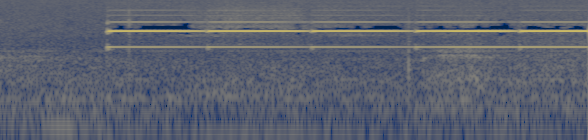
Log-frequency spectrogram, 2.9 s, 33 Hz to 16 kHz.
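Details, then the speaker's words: Fiat 500 dashboard: clean, high electronic beep repeating about twice a second, a seatbelt-style warning chime stuck on after changing settings with Multi-ECU Scan; it stops during proxy alignment. "Oh, it stopped now. That's because I'm doing the proxy alignment. Thank God for that. It's like an alarm going off, you know,"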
